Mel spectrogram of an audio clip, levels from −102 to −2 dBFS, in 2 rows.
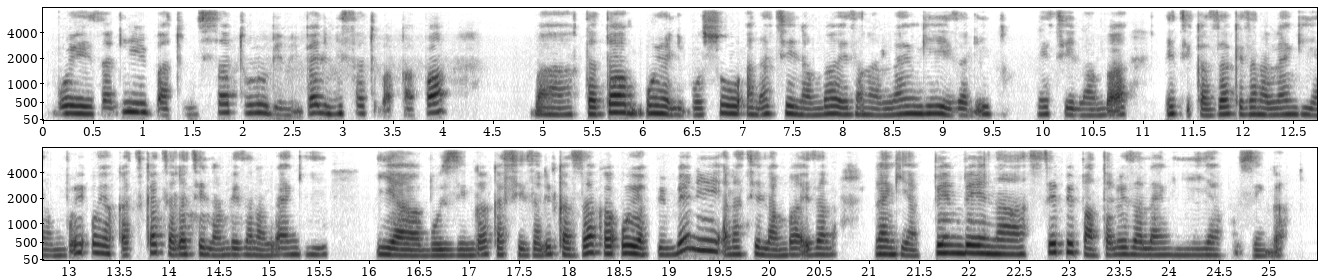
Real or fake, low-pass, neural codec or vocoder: fake; 7.2 kHz; codec, 16 kHz, 8 kbps, FreqCodec, smaller model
